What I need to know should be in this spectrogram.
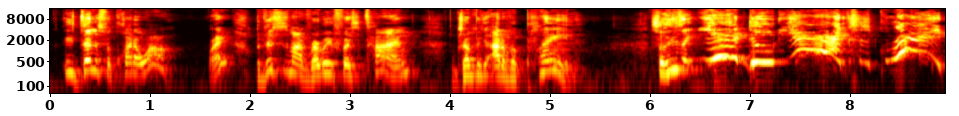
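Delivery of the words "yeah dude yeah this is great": mock stretched-out whooping cheer, shouted, very high, hyped. Retelling an experienced jumper cheering the speaker on before a first jump: imitating hyped-up encouragement. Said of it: "he's like hyping me on".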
